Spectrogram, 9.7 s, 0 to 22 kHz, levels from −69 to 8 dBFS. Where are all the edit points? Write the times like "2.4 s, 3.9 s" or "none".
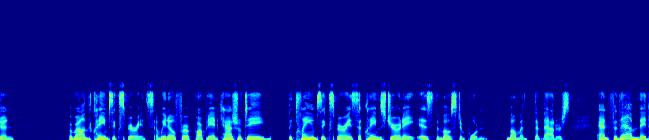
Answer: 4.2 s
